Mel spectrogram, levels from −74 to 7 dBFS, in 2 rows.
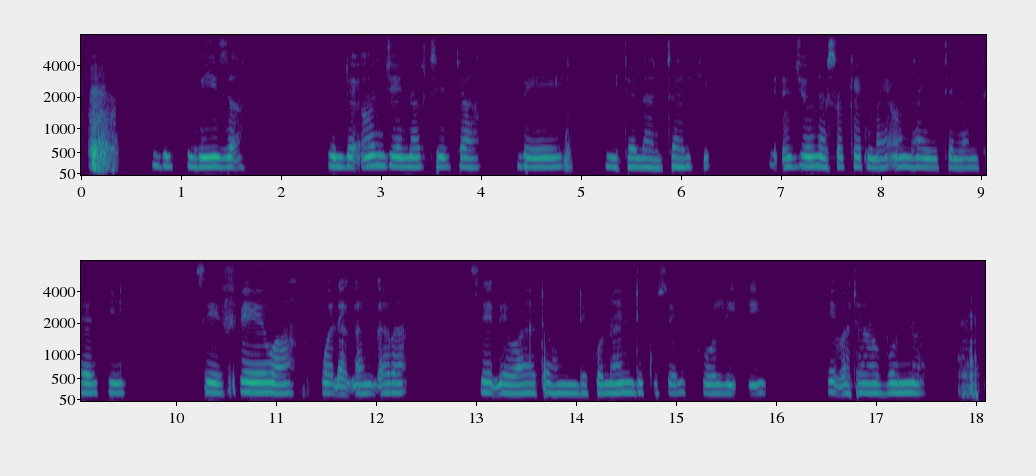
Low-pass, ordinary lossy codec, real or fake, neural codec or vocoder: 7.2 kHz; MP3, 32 kbps; real; none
